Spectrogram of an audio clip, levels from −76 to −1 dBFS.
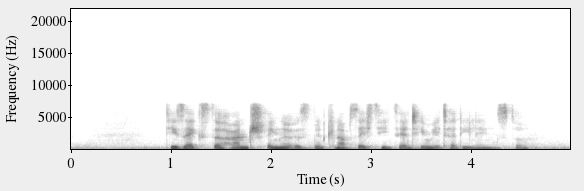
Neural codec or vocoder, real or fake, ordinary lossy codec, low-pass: codec, 16 kHz, 0.7 kbps, FocalCodec; fake; none; 7.2 kHz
